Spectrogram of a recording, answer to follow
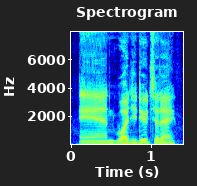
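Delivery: normal talking voice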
